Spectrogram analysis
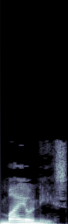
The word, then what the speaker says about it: maionese: potato salad, carrot salad, called mayonnaise, due to the widespread use of both industrial and homemade mayonnaise, which can include egg whites, raw onion, green peas, sweet corn or even chayote squashes, and pronounced almost exactly as in English and French and in other special occasions.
